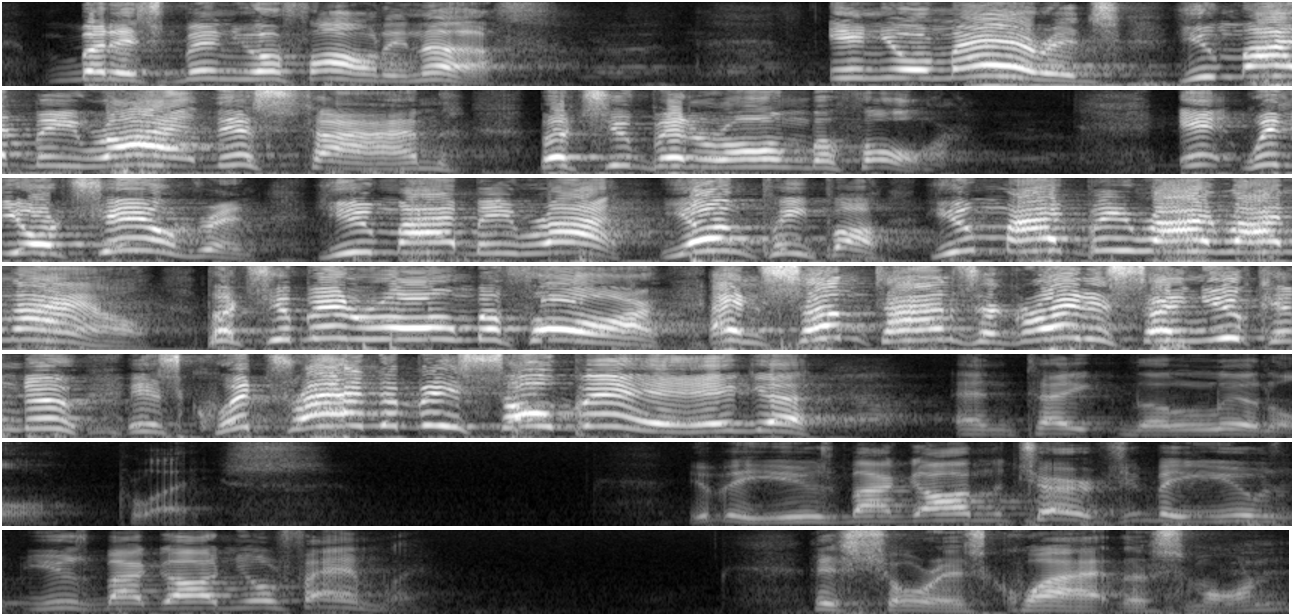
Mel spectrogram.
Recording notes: A message preached at Crossroads Baptist Church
